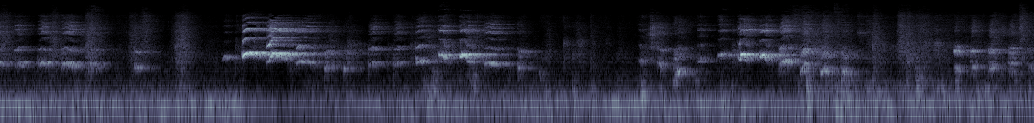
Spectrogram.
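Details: Playing Labrador Retriever puppies, Sadie's litter of six, indoors in a puppy play room: bursts of sharp yips and whiny whimpers, some sliding up in pitch, coming in clusters with pauses and soft rustling between.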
